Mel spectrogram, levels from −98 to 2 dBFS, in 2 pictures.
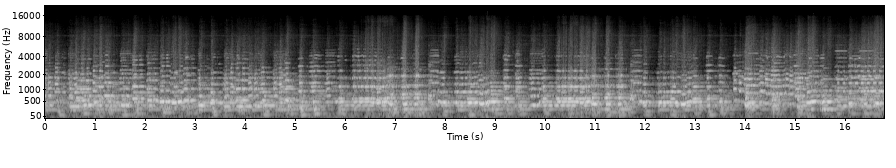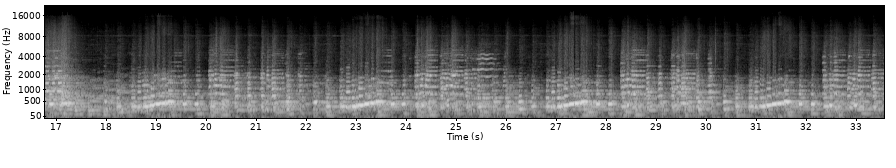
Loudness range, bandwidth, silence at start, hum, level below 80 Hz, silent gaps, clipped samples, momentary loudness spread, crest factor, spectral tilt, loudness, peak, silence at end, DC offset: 3 LU; 11 kHz; 0 s; none; -54 dBFS; none; under 0.1%; 9 LU; 12 dB; -6.5 dB/octave; -23 LUFS; -10 dBFS; 0 s; under 0.1%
